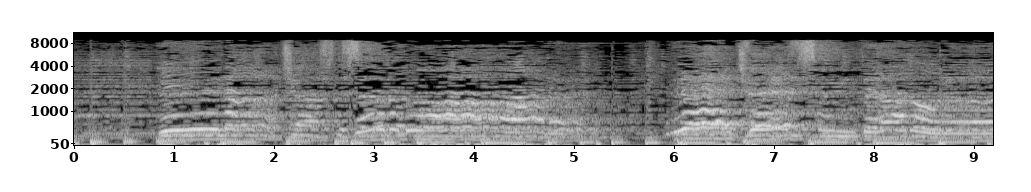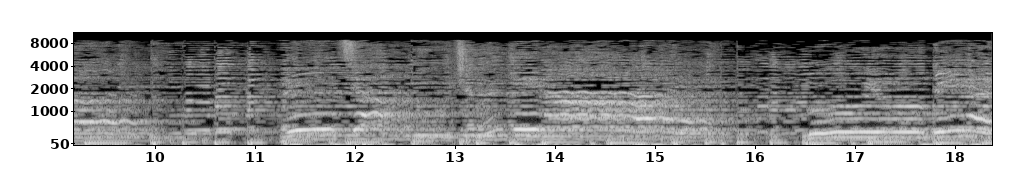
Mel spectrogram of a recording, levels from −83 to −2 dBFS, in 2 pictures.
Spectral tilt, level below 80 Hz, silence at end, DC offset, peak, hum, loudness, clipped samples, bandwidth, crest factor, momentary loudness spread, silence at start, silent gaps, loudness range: -4 dB/octave; -28 dBFS; 0 s; under 0.1%; -2 dBFS; none; -17 LUFS; under 0.1%; 9.2 kHz; 16 dB; 9 LU; 0 s; none; 2 LU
